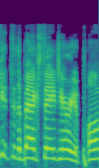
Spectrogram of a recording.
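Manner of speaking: put-on, toned-down, mild, high-pitched yell. Retelling yelling at someone swatting at him with a paddle: imitating own yell. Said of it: "and I'm yelling".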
